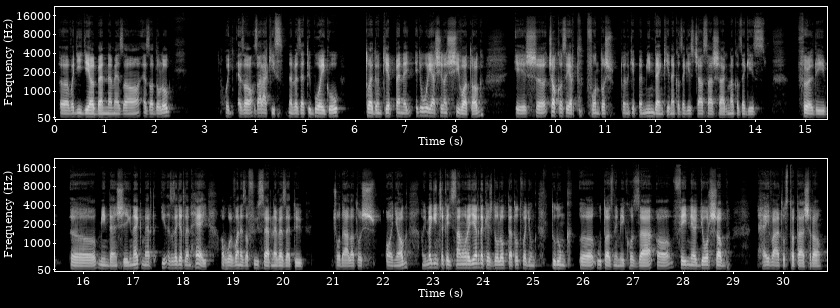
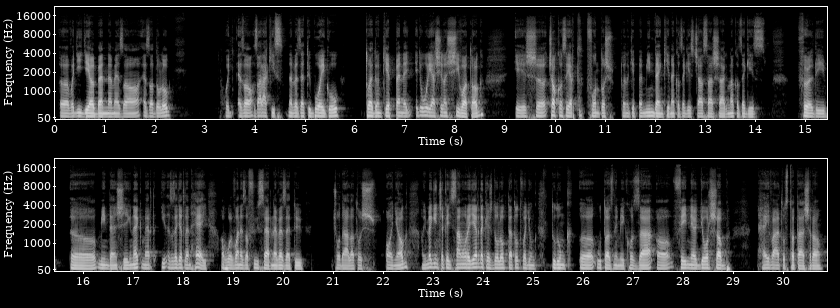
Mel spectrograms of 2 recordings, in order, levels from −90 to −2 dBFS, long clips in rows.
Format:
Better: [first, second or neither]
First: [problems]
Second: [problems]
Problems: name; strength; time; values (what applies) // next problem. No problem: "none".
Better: second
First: thin; somewhat; fading below 250 Hz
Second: none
